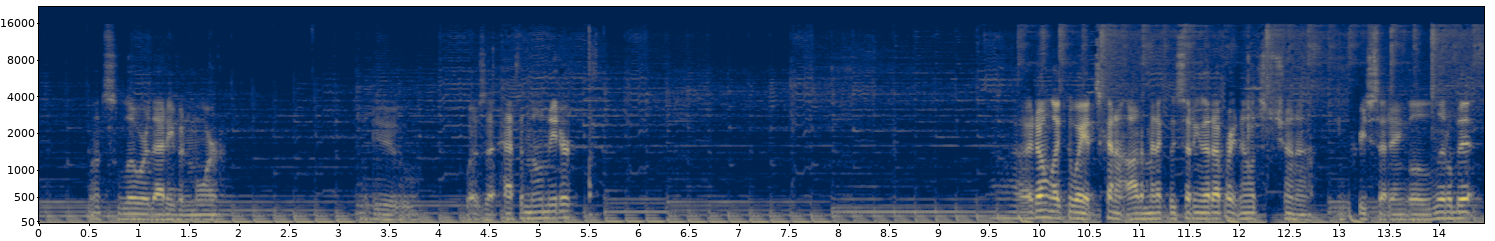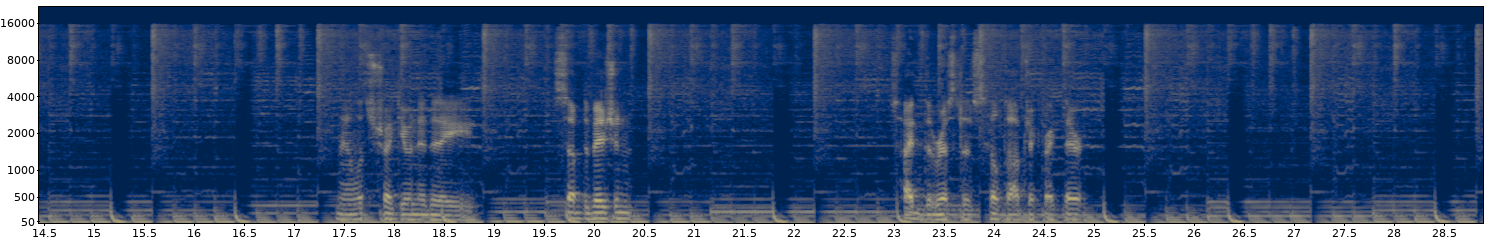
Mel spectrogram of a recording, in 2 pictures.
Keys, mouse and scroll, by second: 0.2-6.2 drag, 6.6 middle click, 7.2 middle click, 8.0 middle click, 9.3 middle click, 11.0-13.2 drag, 14.2 middle click, 15.6 middle click, 17.5-19.2 drag, 19.6-21.7 middle drag, 22.4 click, 23.6 h, 23.9-28.7 middle drag.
